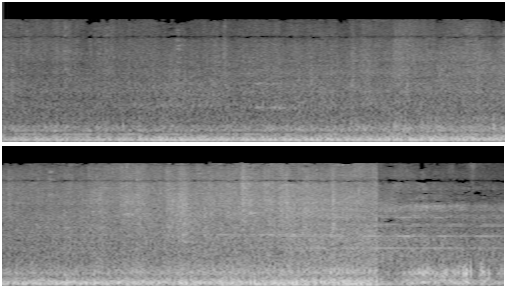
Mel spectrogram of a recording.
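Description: Freight train's boxcars and container well cars rolling past on the rails in a steady rumble that grows louder, then cuts off abruptly about nine seconds in.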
